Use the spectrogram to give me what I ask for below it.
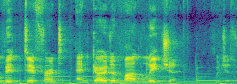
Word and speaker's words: Männlichen: Jungfrau is the best known and most popular option, but we decided to do something a little bit different and go to Männlichen, which is right next door.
